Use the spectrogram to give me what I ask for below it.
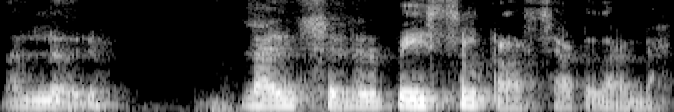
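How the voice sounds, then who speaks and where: A woman with a Kerala Malayalam accent and a slightly hoarse voice from a cold, chatting casually as she shows clothing for sale. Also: sits low, moderate pace, warm tone, reverberant. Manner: chatty, repeats prices and sizes. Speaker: clothing seller. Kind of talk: casual product showcase.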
